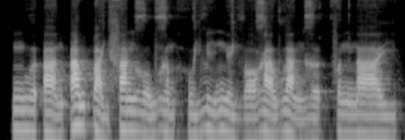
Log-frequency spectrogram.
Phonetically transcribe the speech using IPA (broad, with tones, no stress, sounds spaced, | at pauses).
ŋ u˨˩ ə̯ ʔ aː˨˩˨ n ʔ a˧ w ɓ a˨˩˨ j f a˧ ŋ ɣ o˨˩˦ w ɣ ə˨˩ m h u˨˩˦ j l i˨˩˦ ŋ e˨˩ j l ɔ˨˩˦ ɣ a˨˩˦ w l a˨˩˨ ŋ ɣ əː˨˩ t̚ f ə˧ ŋ n aː˧ j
